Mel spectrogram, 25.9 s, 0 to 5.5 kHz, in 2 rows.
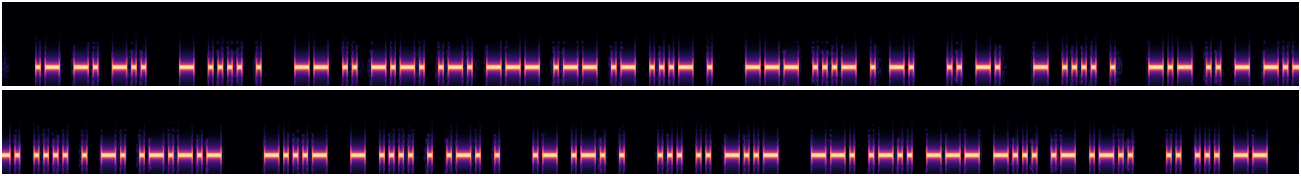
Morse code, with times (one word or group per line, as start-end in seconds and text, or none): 0.3-1.4 AND
1.8-2.6 THE
2.9-7.1 MICROWAVE
7.4-9.1 OVEN
9.5-10.0 IN
10.3-11.1 THE
11.5-15.2 KITCHEN.
15.6-16.2 <BT>
16.5-17.9 THERE
18.3-19.2 ARE
19.5-20.7 SIX
21.1-24.3 GLOBAL
24.6-25.6 ISM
